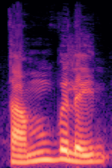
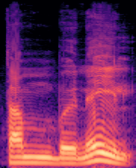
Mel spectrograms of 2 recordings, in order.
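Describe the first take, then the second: First: The word ends with a 'line' sound. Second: The word ends with a 'nail' sound. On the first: The speaker calls it wrong. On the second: The speaker calls it right.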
